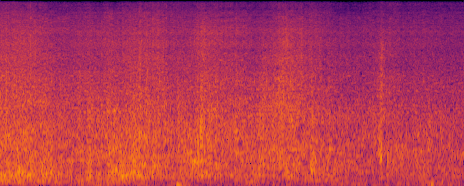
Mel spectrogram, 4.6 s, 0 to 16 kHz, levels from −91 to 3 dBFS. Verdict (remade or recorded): remade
